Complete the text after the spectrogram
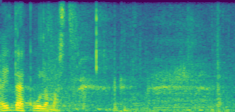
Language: Estonian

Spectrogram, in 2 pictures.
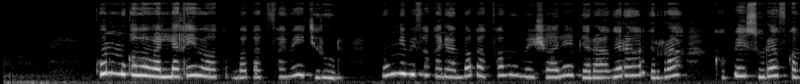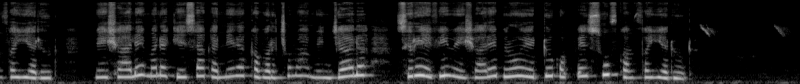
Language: Oromo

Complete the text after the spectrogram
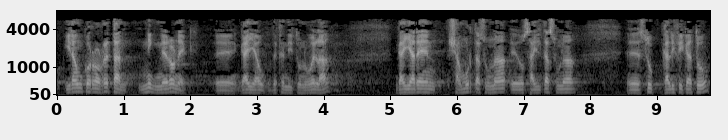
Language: Basque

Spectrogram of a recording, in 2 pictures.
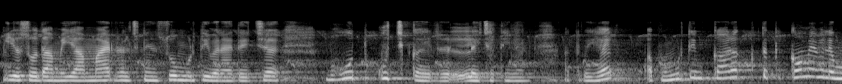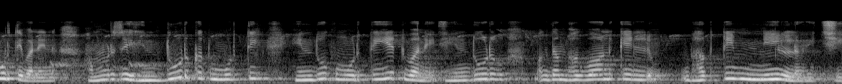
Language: Maithili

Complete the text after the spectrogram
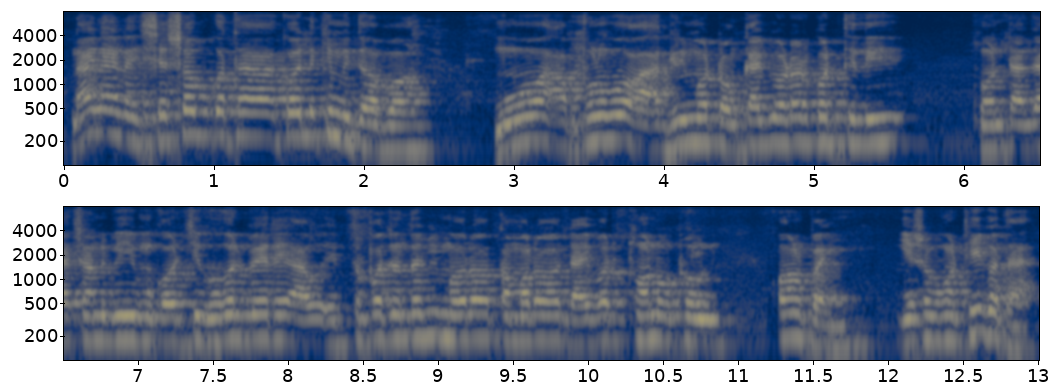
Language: Odia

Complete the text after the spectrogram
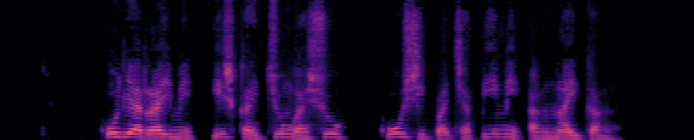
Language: Loja Highland Quichua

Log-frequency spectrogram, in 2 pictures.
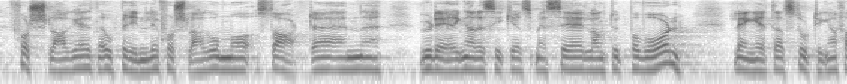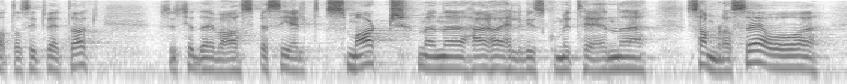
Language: Norwegian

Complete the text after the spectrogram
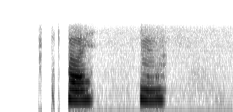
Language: Santali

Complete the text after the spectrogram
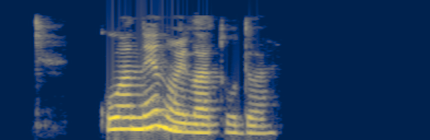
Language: Mari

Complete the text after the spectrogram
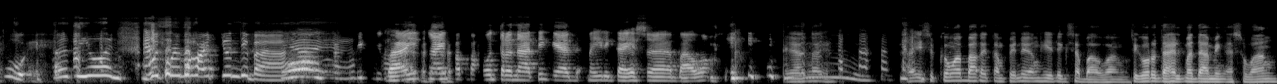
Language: Filipino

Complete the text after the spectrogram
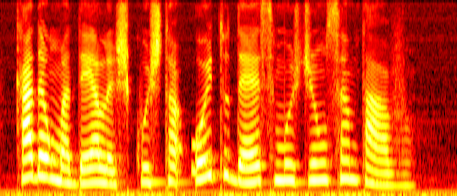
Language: Portuguese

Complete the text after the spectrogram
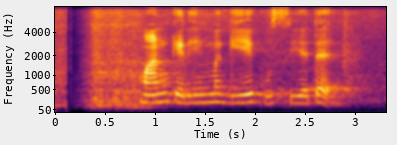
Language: Sinhala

